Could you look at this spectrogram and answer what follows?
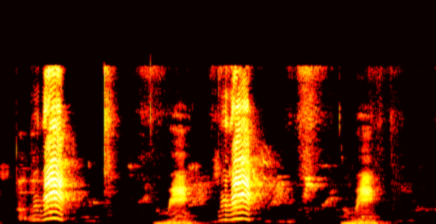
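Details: Pet parrot saying "Mummy" indoors: two high, clear, harmonic repetitions of the word alternate with a lower human voice saying the same word, four utterances in about four seconds.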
